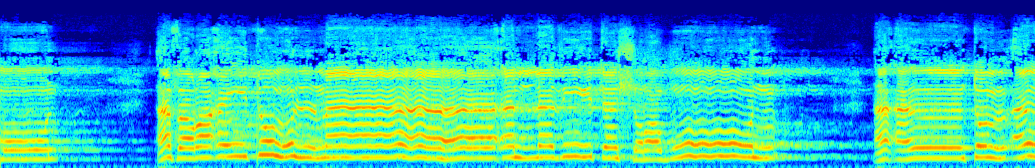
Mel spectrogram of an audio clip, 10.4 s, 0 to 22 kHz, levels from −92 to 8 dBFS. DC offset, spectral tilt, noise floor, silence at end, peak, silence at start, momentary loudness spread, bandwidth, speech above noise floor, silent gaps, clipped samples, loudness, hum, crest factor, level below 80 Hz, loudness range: under 0.1%; -2 dB/octave; -45 dBFS; 0 s; -6 dBFS; 0 s; 10 LU; 15 kHz; 28 dB; none; under 0.1%; -17 LUFS; none; 14 dB; -60 dBFS; 5 LU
